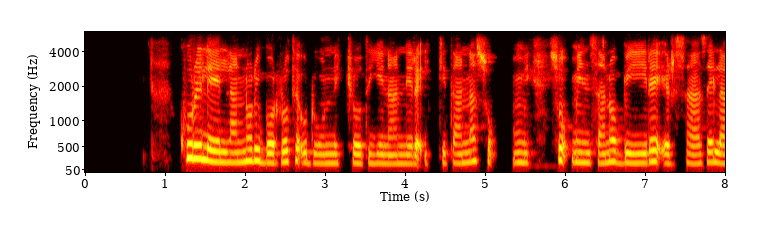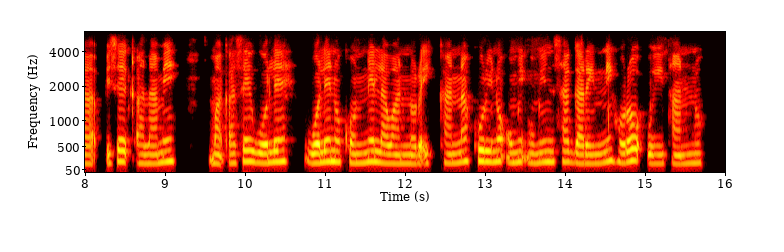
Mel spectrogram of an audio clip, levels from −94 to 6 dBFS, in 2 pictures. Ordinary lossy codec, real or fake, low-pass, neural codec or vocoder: Opus, 32 kbps; real; 5.4 kHz; none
